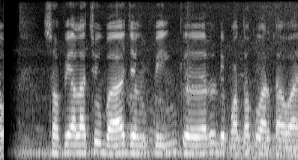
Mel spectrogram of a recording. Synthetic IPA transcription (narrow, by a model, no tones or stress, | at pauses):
sopialat͡ʃubad͡ʒɨŋpiŋkərdipɔt̪ɔkwart̪awa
